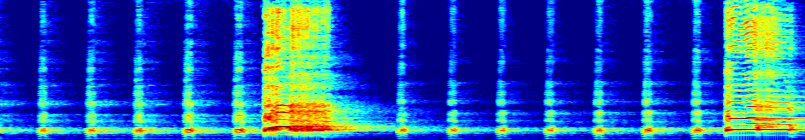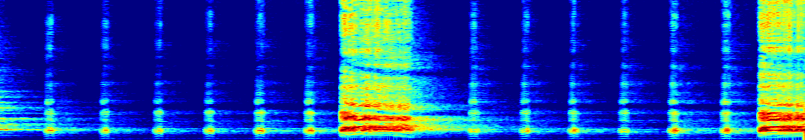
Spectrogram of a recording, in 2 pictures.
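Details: Protective broody hen over her eggs makes sharp, evenly spaced clucks, with four loud rasping squawks spread across the series.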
